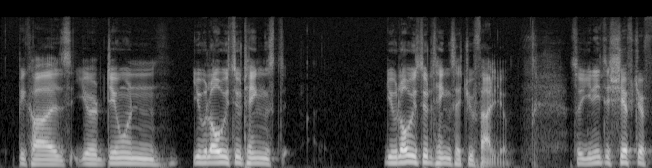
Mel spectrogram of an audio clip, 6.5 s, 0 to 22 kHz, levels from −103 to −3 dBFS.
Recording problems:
none

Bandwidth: 14.5 kHz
